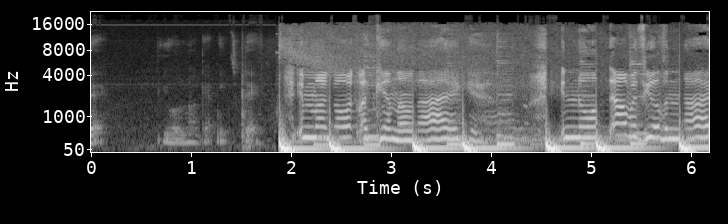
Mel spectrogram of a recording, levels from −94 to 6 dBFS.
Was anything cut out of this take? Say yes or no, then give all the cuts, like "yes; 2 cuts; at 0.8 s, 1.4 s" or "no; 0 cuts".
yes; 1 cut; at 1.8 s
